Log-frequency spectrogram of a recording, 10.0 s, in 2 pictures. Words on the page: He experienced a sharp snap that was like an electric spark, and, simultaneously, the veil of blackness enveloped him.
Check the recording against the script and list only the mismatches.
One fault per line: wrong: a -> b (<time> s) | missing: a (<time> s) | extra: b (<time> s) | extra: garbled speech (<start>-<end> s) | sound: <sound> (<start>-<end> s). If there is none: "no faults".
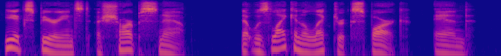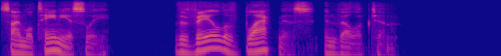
no faults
